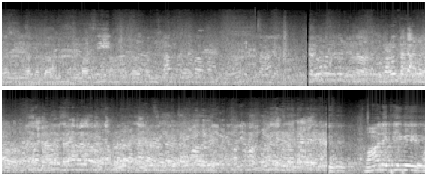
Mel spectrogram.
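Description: Women wail and sob loudly in grief nearby.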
